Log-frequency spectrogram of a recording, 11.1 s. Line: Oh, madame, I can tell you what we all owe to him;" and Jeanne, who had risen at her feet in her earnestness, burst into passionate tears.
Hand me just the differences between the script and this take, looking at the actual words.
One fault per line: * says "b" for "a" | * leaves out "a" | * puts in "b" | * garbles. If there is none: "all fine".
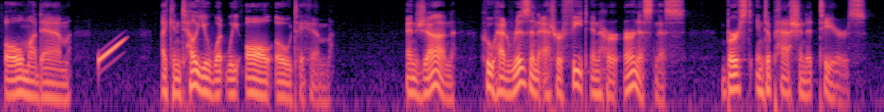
all fine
